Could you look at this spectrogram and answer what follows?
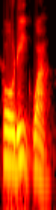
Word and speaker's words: boricua: it wrong spell it instead of boricua like a r is spell it R like a d bodigua Yes Y'all she taught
